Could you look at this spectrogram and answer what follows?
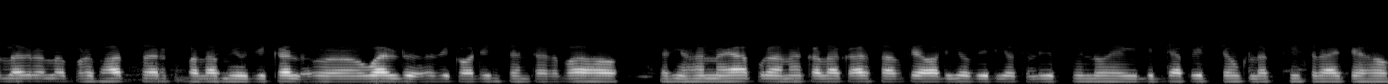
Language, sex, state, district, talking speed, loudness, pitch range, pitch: Magahi, male, Bihar, Lakhisarai, 120 wpm, -21 LUFS, 135-140 Hz, 135 Hz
